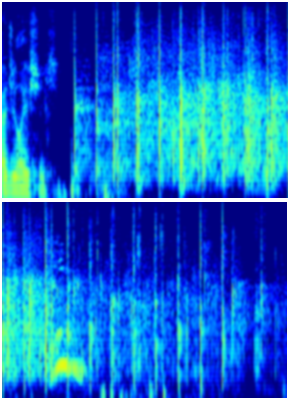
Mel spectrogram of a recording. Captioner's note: clapping and cheering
